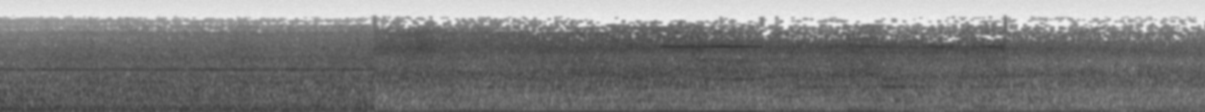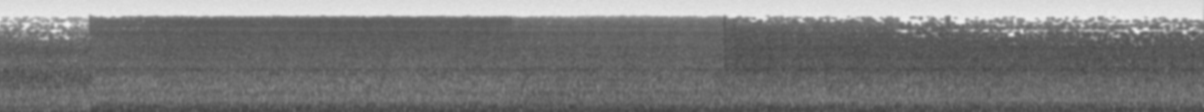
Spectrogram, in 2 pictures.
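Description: Grain dryer fans running steadily, then a Sanderson telehandler's diesel engine working, its low rumble rising and falling, then the steady run of the grain dryer plant.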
